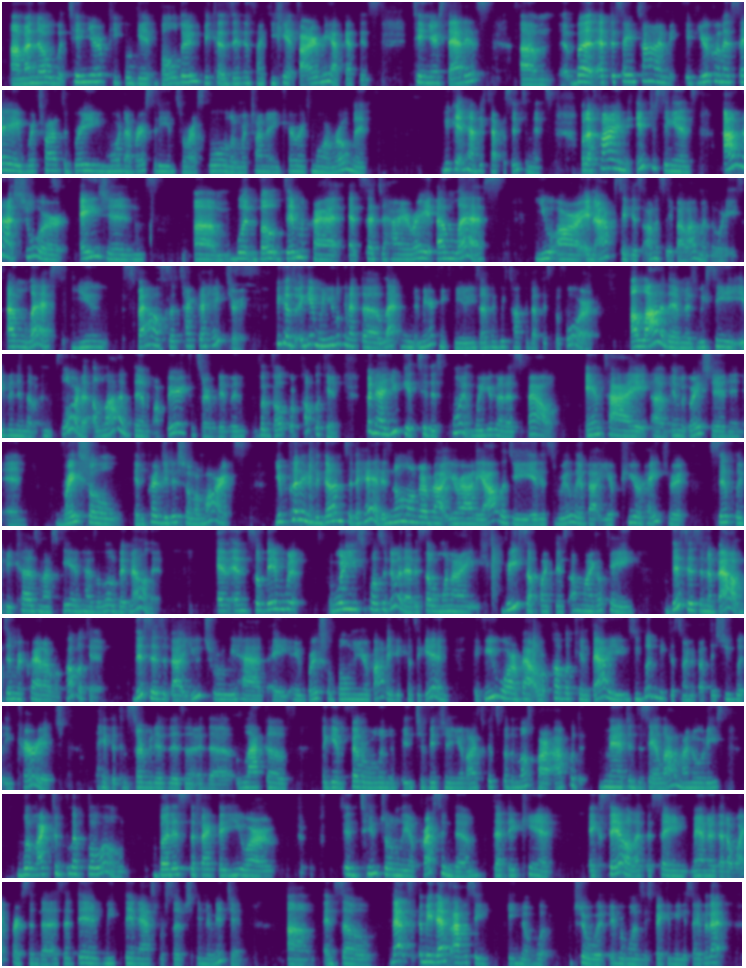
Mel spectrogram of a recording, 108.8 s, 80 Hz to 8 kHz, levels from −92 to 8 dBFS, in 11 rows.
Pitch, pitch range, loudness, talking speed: 185 Hz, 170-215 Hz, -23 LUFS, 180 wpm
